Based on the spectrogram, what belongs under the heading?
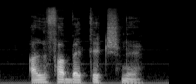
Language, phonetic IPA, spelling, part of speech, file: Polish, [ˌalfabɛˈtɨt͡ʃnɨ], alfabetyczny, adjective, Pl-alfabetyczny.ogg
